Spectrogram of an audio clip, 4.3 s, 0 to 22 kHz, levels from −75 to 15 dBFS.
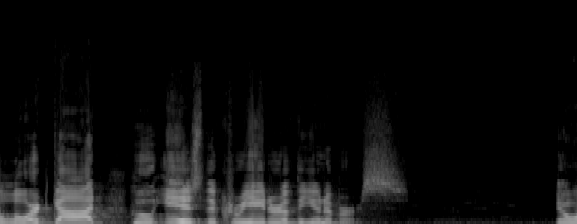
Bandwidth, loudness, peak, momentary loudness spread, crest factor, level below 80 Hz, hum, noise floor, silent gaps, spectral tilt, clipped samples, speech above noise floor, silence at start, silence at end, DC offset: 14.5 kHz; -23 LUFS; -4 dBFS; 19 LU; 20 dB; -74 dBFS; none; -65 dBFS; none; -4.5 dB/octave; under 0.1%; 42 dB; 0 s; 0 s; under 0.1%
